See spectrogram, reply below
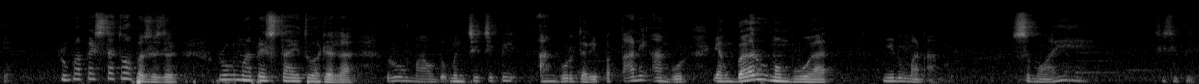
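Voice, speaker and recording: A man with an Indonesian accent preaching a sermon in a church, animated and acting out the people in his stories. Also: fairly high pitch, moderate pace, slight background noise. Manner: animated, acts out quoted voices and jokes. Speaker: pastor. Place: church hall.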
